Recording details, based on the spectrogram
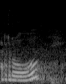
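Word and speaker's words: ρ: tekanan hidrostatis sama dengan ruh ini bacanya ru ru ini adalah massa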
